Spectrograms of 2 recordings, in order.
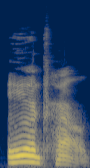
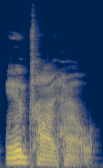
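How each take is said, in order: First: "Ant hell" as two separate words; corrected to ant hell. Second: "anti-hell" with an extra syllable after ant; misheard as anti-hell. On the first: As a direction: say "Ant hell" with no middle syllable. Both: Shown as a demonstration. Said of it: "I thought he said anti-hell".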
